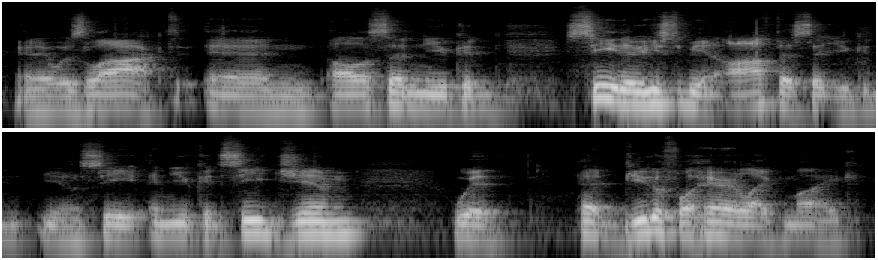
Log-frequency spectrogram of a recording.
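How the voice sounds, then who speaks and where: Low-voiced man telling casual stories. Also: normal speed, warm tone. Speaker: podcast guest. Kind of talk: casual anecdotal storytelling.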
